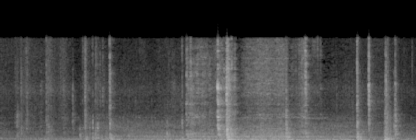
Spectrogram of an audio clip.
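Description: A ceramic baking dish is slid into a wall oven onto the metal rack, with a clatter about three seconds in. The oven door is then shut and a control button pressed, giving a few sharp clicks near the end.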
